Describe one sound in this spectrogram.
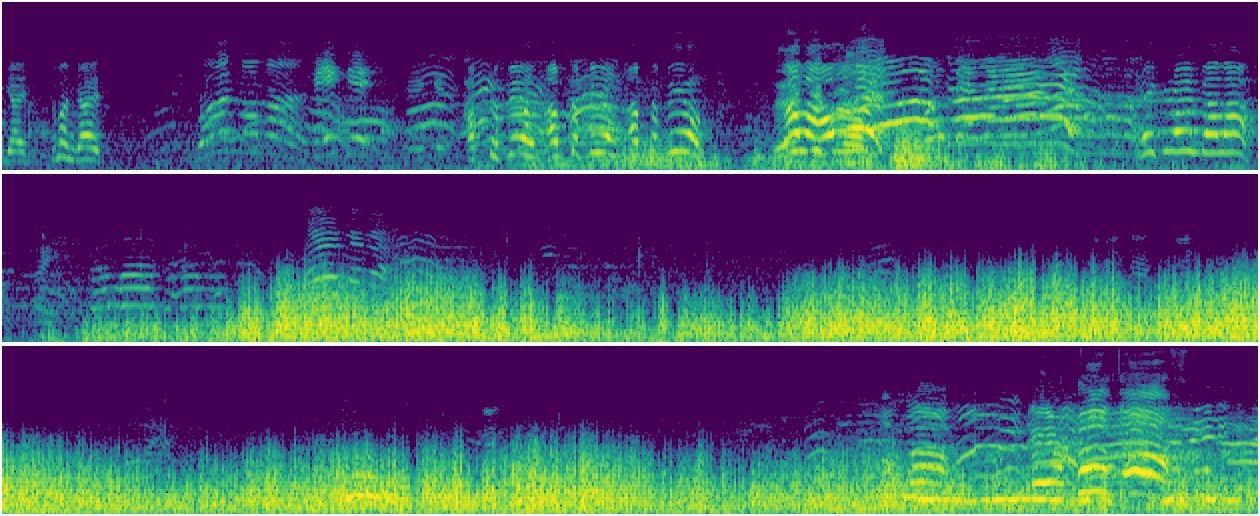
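Young women shout to each other outdoors from a distance.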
